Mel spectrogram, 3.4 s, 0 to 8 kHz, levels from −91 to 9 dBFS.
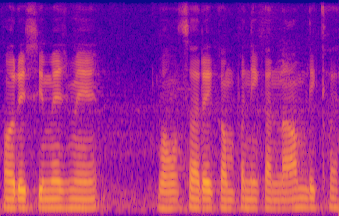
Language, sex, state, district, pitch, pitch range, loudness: Hindi, male, Chhattisgarh, Raipur, 120 Hz, 120-125 Hz, -18 LUFS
